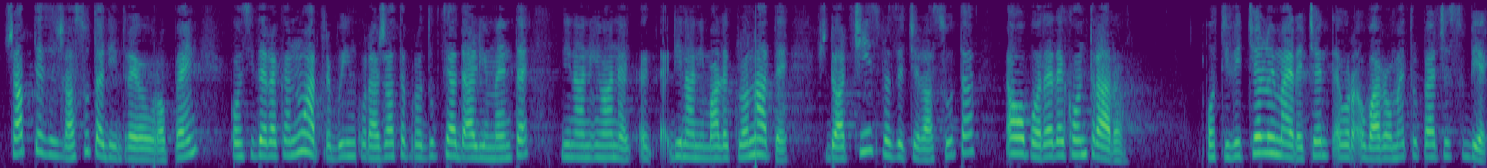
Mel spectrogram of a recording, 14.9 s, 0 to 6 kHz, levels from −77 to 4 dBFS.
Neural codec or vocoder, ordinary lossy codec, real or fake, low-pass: none; none; real; 5.4 kHz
